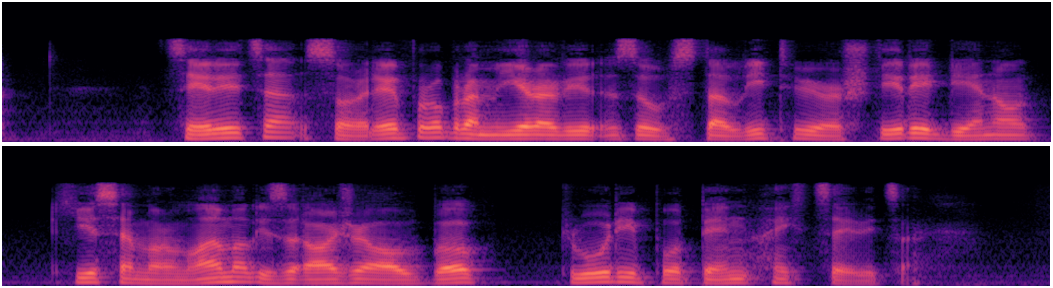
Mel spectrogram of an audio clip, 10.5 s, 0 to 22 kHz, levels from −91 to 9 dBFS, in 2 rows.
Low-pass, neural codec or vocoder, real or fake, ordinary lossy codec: 7.2 kHz; codec, 16 kHz, 0.5 kbps, FunCodec, trained on LibriTTS, 25 frames a second; fake; none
